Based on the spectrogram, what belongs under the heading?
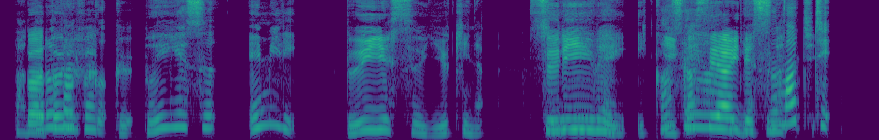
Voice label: タイトルコール

